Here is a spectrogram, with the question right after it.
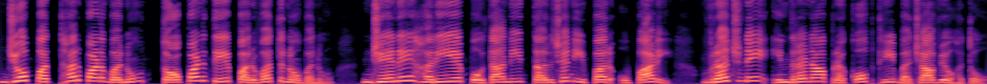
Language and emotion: Gujarati, neutral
